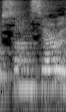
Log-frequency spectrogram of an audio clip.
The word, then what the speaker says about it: Sancerre: So let me just make sure that I'm saying it correctly. So this is from a region that's called Sancerre. Is that right? This is correct. Sancerre. And it's also, so Sancerre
